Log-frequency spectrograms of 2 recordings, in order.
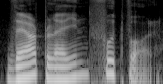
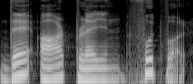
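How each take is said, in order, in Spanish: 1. They're se dice como una sola sílaba. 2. They are se dice como dos sílabas completas. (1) "Esto en una sola sílaba" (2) "no digo they are playing football"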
